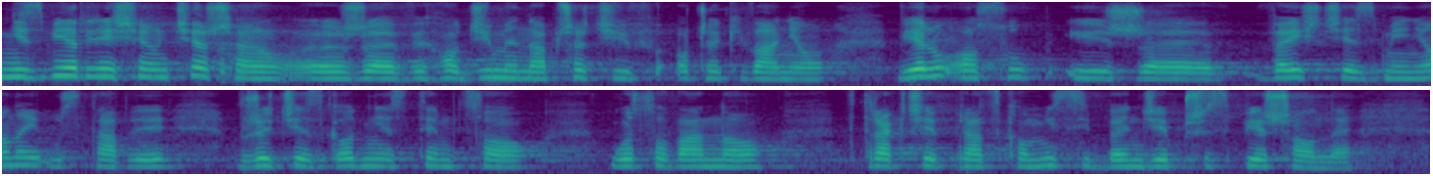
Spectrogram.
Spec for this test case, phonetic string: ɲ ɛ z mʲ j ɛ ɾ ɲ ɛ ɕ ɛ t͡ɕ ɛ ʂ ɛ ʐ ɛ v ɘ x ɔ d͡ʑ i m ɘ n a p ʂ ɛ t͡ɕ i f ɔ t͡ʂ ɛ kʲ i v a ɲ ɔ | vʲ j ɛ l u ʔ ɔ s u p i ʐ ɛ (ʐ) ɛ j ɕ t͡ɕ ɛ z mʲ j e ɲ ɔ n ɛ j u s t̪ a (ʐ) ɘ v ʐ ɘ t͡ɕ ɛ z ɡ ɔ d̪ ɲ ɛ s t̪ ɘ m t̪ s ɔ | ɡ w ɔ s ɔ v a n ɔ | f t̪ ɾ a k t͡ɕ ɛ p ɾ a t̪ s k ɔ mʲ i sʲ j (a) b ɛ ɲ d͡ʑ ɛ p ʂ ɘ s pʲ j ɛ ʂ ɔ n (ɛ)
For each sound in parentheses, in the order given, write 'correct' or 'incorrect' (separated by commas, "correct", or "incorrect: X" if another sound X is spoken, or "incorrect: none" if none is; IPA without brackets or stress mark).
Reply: incorrect: v, incorrect: v, incorrect: i, correct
